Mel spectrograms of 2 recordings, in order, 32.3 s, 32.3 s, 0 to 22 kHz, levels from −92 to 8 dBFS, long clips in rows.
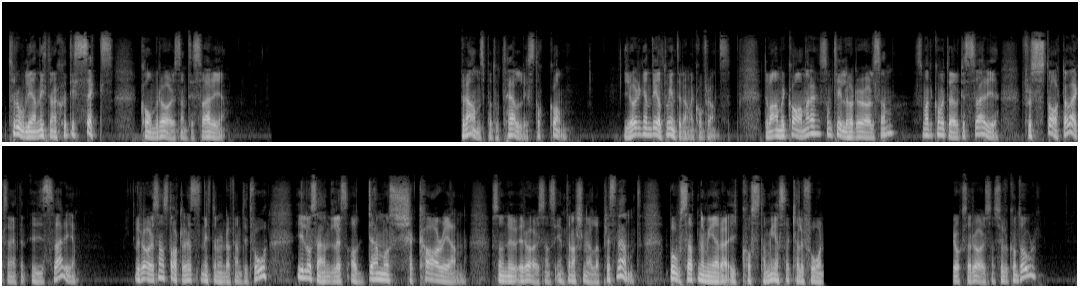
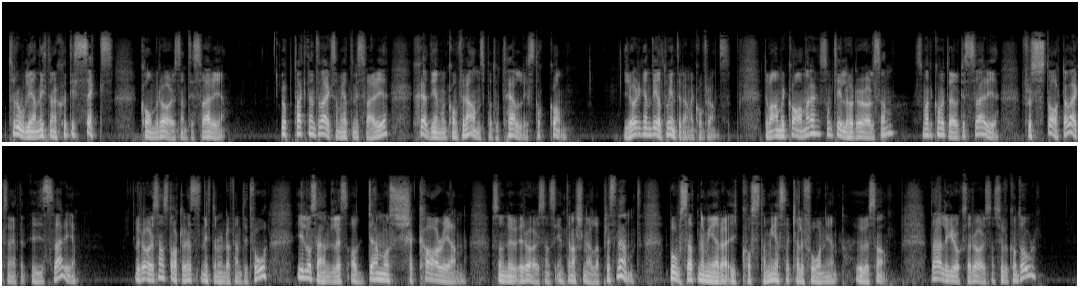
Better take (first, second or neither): second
